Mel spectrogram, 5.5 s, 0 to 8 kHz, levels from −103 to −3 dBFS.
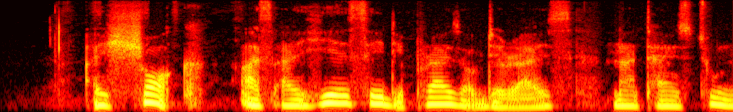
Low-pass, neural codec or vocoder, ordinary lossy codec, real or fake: none; none; none; real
